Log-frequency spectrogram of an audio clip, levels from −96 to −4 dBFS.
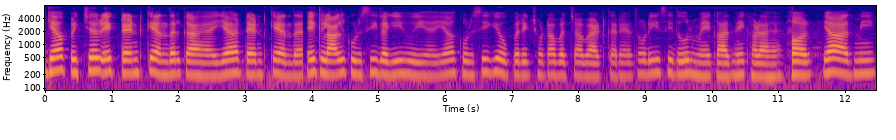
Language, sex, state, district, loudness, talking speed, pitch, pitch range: Hindi, female, Jharkhand, Jamtara, -32 LUFS, 190 wpm, 210 Hz, 195-225 Hz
